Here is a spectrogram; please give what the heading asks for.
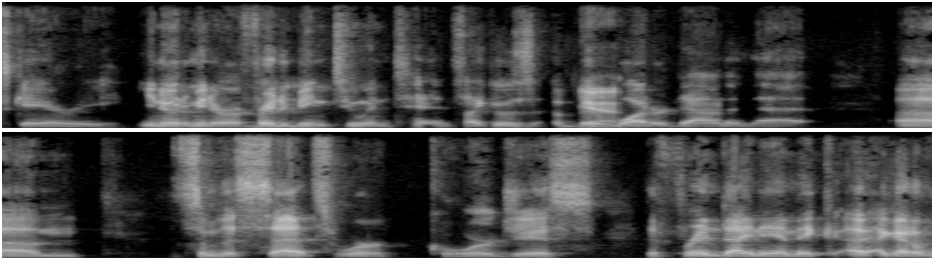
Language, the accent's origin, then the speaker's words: English; the Bible Belt, United States; moved away; growing up in the Bible Belt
